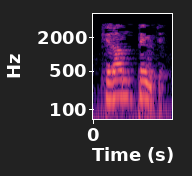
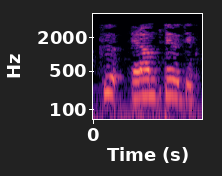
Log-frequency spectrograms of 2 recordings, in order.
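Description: First: The first two words merge into one syllable. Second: The first two words are kept apart, unmerged.

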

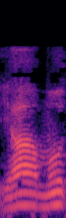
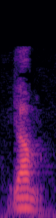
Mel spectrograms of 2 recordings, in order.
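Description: First: The final mu is pronounced as a full syllable. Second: The word ends by just closing the lips. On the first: The speaker calls it wrong. "ヤムとこうはっきり言うんでなく" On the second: The speaker calls it right. "口を閉じるだけの発音なので"

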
